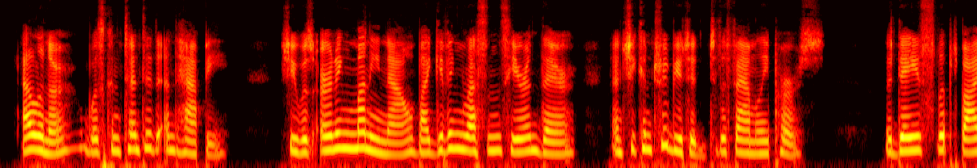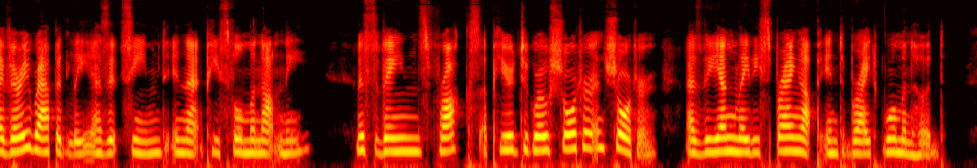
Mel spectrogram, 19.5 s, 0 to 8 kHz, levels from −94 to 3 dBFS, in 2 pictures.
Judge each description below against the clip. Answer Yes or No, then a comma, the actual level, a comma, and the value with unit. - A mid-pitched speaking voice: No, high, 195 Hz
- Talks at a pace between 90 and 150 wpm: No, average, 165 wpm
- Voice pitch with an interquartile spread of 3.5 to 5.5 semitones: No, average, 2.9 semitones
